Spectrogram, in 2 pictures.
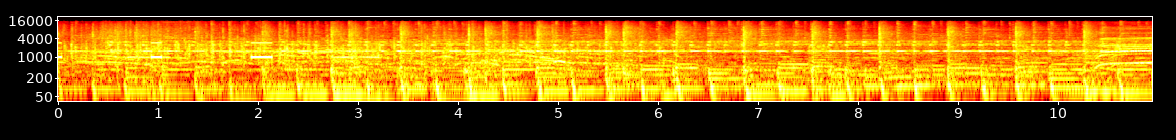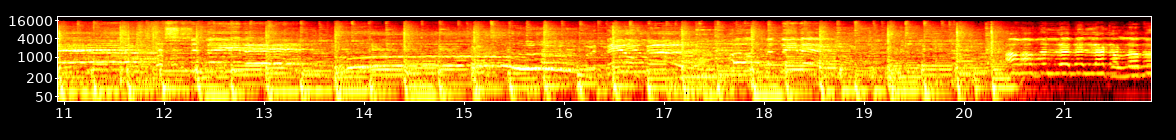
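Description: A loud, driving rock and roll song recording played on a radio program, with a fast, steady beat and bright piano-like chords, playing continuously before cutting off abruptly near the end.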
